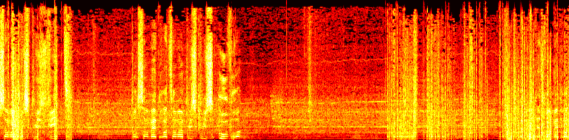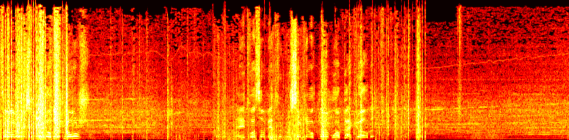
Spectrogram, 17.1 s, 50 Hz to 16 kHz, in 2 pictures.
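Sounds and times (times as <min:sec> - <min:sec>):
rally car engine at speed: 0:00.0 - 0:17.0.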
